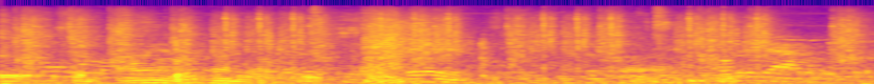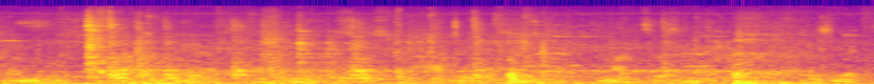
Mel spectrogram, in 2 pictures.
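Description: Indistinct voices chattering in a hall over background music, with a steady scatter of short, sharp clicks.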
